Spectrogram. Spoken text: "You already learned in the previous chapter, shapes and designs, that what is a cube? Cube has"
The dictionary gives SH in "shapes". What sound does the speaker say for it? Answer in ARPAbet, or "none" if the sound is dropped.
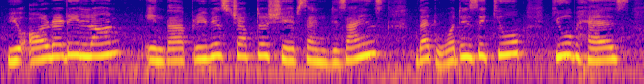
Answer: SH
